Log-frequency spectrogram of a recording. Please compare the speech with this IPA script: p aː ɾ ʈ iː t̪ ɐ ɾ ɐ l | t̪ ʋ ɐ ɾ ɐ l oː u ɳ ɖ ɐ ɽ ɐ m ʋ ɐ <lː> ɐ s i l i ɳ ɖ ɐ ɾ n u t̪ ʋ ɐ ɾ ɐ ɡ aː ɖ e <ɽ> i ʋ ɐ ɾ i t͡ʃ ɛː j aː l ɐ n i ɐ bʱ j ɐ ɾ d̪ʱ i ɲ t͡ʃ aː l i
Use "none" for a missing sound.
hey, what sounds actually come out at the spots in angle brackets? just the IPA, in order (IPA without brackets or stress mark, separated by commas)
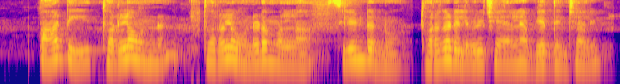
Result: lː, l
